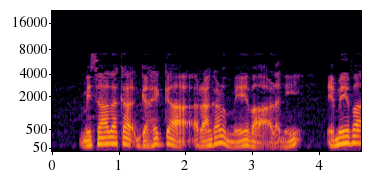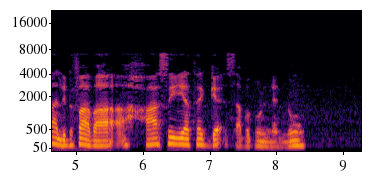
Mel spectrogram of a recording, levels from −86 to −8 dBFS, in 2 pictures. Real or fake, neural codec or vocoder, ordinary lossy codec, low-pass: fake; codec, 16 kHz, 16 kbps, FreqCodec, larger model; MP3, 32 kbps; 7.2 kHz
